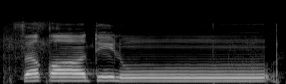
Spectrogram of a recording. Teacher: واو مدہ کے اوپر مد منفصل ہے، کم سے کم دو الف انداز میں کھینچیں گے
